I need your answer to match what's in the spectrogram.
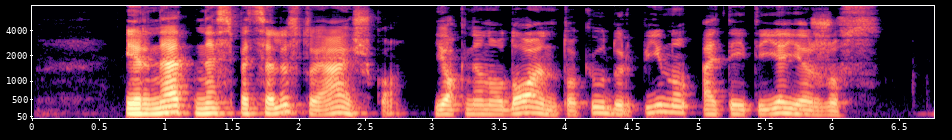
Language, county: Lithuanian, Kaunas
